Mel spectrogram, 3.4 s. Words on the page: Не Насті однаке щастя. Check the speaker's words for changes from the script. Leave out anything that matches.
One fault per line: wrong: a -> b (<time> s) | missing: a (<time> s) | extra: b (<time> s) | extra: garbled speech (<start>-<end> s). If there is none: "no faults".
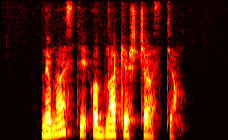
no faults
